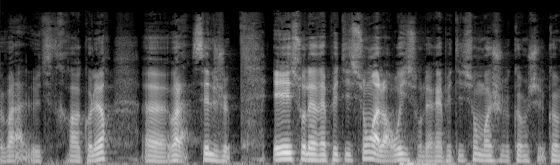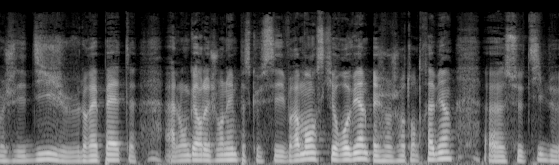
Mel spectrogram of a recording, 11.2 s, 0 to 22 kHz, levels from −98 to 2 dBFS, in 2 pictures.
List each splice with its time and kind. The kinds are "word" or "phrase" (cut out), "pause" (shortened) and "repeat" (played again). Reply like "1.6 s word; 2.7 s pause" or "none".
9.3 s word

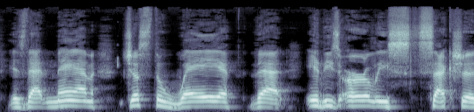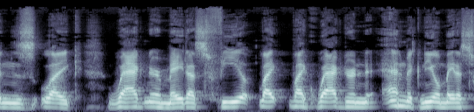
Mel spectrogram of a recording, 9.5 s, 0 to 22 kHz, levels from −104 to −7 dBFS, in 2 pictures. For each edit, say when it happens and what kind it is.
none

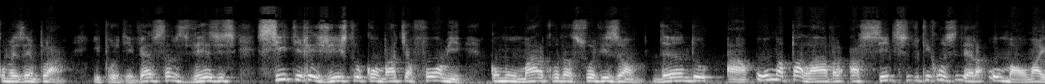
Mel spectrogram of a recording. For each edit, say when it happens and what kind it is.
none

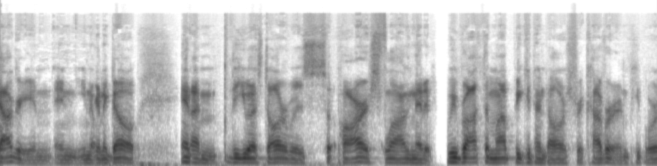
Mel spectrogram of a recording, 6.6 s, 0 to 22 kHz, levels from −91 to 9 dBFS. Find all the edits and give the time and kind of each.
0.9 s word; 1.9 s word; 3.4 s word; 3.8 s word; 4.3 s word; 5.3 s word

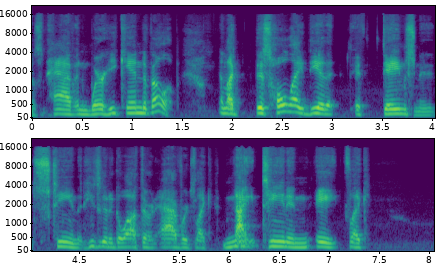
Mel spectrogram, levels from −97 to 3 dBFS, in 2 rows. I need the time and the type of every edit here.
2.2 s pause; 3.1 s pause; 3.8 s word; 4.2 s word; 5.9 s pause

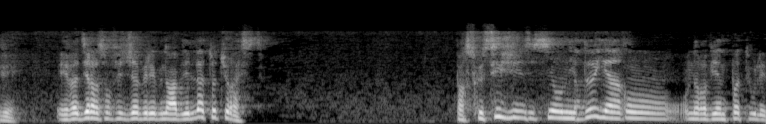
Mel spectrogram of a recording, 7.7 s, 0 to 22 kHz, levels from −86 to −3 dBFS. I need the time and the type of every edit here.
5.3 s word; 5.7 s word; 6.2 s word

